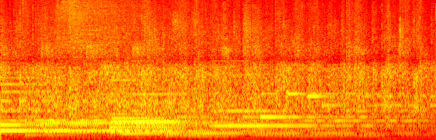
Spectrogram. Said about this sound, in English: You are not clapping enough.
